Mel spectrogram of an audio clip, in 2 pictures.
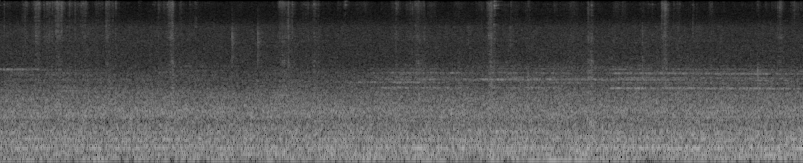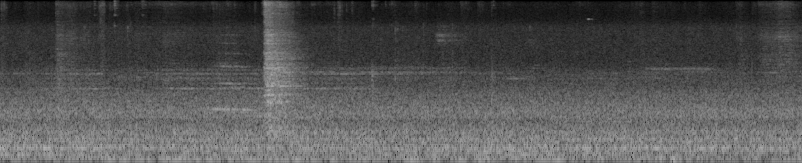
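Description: Steady background noise with a faint hiss, even throughout, with one short sharp sound about eleven seconds in.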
